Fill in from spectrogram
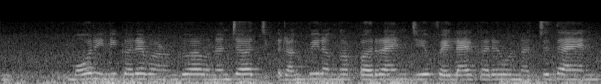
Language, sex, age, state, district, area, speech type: Sindhi, female, 45-60, Gujarat, Surat, urban, spontaneous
